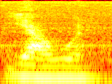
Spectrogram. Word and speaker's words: Yahweh: Me estás nombrando las 4 letras y esas 4 letras se pronuncian Yahweh.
